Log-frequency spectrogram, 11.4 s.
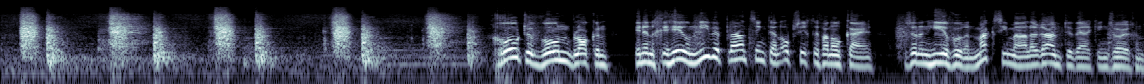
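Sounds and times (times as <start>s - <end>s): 
pile driver thuds on a pile: 0.2s - 4.9s
speech: 5.0s - 11.4s.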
